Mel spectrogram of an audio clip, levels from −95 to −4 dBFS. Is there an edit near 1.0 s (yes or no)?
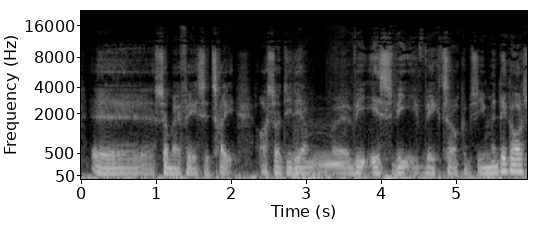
no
